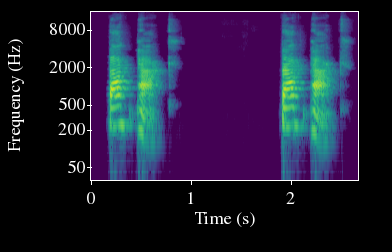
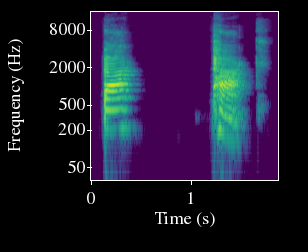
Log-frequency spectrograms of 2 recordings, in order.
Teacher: can happen first the k sound can be unreleased this means the back of the tongue makes contact with the soft palate and then it stays there there isn't a release of the tongue the tongue remains in that position and then you would transition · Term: unreleased k sound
